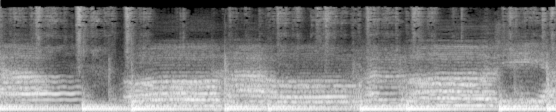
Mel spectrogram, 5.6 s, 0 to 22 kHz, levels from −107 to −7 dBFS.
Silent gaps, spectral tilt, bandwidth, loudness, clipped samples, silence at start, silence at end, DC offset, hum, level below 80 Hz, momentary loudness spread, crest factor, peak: none; -9 dB/octave; 17 kHz; -13 LUFS; under 0.1%; 0 s; 0 s; under 0.1%; none; -34 dBFS; 4 LU; 12 dB; 0 dBFS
